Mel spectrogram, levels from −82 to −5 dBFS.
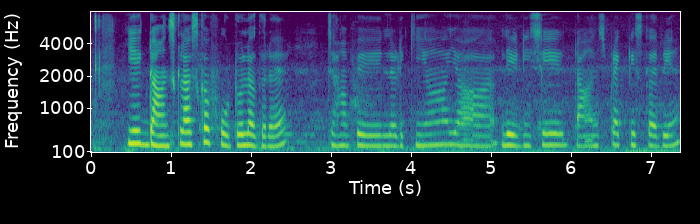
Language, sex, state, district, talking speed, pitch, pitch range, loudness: Hindi, female, Chhattisgarh, Raipur, 155 wpm, 225 Hz, 215-240 Hz, -19 LUFS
